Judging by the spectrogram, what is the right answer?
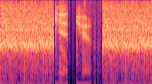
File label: "kitchen", American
